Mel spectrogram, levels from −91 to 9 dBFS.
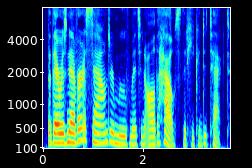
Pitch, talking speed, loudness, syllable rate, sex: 175 Hz, 255 wpm, -19 LUFS, 6.2 syllables/s, female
